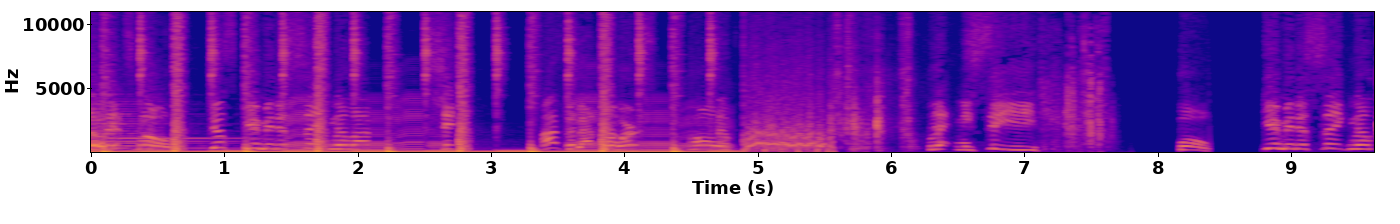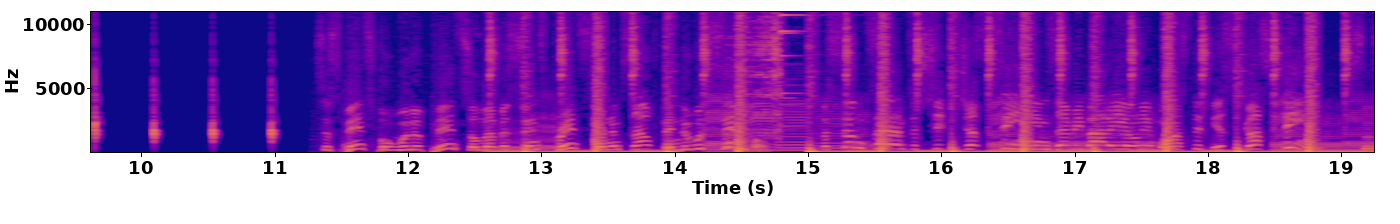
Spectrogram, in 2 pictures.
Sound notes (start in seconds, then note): 5.0 record scratch, page flipping; 7.0 continued page flipping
